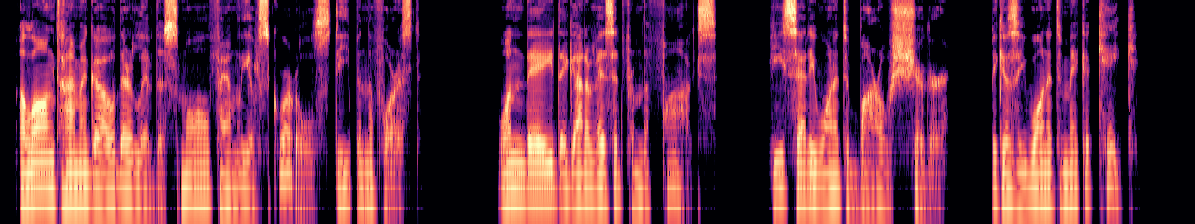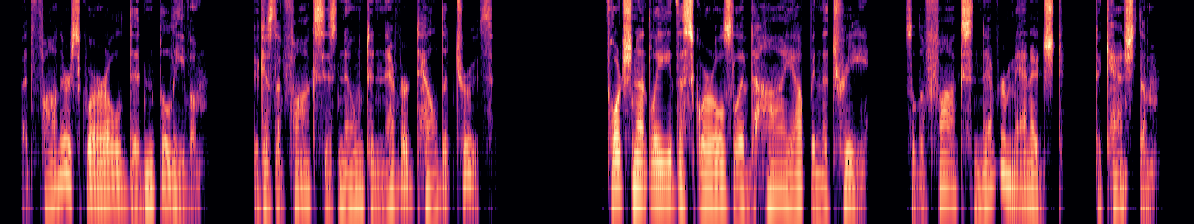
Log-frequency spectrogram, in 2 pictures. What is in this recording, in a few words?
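Norwegian, English, US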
